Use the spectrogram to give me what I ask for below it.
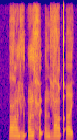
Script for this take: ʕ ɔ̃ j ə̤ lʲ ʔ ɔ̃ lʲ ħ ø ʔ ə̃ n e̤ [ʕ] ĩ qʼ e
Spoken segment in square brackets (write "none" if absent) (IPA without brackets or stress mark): ʕ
